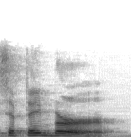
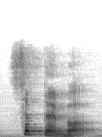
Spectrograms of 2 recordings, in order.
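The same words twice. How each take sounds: First: September with a curled final R; September americano com R; American September. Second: September britânico; British September. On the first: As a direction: roll the R at the end of September. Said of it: "Ele não diz September". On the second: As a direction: cut the final R of September. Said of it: "Se ele disser só o mês". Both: Shown as a demonstration.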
